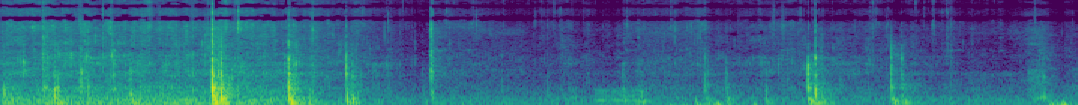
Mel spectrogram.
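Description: Wire whisk stirring thick brownie batter in a stainless steel bowl: wet stirring with irregular clinks of the wires against the metal, louder in the first couple of seconds and quieter after.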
